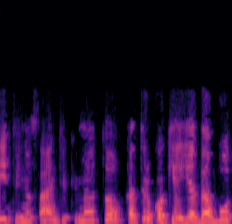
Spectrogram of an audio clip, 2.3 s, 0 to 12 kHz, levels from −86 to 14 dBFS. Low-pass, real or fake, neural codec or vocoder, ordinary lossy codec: 7.2 kHz; real; none; MP3, 48 kbps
